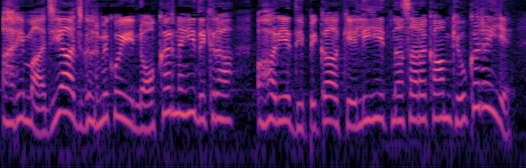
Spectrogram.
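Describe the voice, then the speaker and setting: Caring working sister-in-law for a family audio drama, female actor: highish voice, protective, gentle advice. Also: lively intonation, brisk, slight background noise. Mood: concerned. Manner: concerned, gently advising. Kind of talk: dramatized moral story.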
